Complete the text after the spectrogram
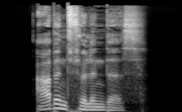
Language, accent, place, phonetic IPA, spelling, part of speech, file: German, Germany, Berlin, [ˈaːbn̩tˌfʏləndəs], abendfüllendes, adjective, De-abendfüllendes.ogg
- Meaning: strong/mixed nominative/accusative neuter singular of abendfüllend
